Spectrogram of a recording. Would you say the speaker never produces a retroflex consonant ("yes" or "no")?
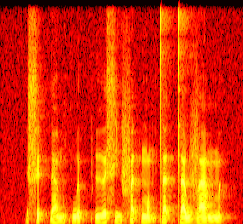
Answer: yes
